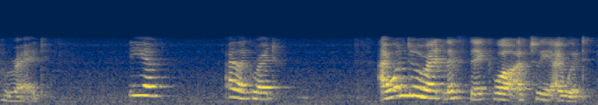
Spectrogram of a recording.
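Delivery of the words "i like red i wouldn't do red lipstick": ordinary talk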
